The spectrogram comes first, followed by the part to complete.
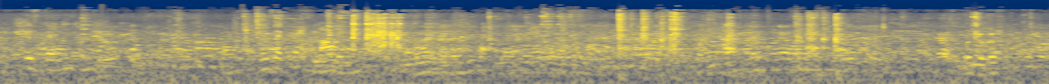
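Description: Busy dining-room hubbub of many voices talking at once, with cutlery and dishes clinking several times.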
